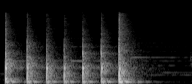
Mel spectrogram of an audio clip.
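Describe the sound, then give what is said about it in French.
Seven quick, evenly spaced knocks on the wooden door of the Harizal's house in the middle of the night, the last one a little harder, then silence. Fairly loud, with no voices. “Au bout de quarante jours, et en plein milieu de la nuit, alors que toute la maison dormait, sauf le Harizal, qui était plongé dans son étude, on toqua à la porte.”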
